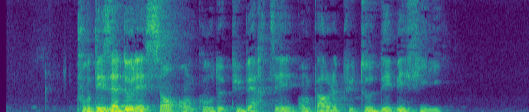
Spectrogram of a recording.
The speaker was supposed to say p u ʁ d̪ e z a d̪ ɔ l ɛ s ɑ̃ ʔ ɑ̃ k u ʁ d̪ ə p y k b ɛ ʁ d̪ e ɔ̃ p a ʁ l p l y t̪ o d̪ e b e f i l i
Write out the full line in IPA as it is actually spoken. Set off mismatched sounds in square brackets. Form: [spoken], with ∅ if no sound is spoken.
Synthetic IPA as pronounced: p u ʁ d̪ e z a d̪ ɔ l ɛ s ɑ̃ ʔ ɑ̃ k u ʁ d̪ ə p y [∅] b ɛ ʁ [t̪] e ɔ̃ p a ʁ l p l y t̪ o d̪ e b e f i l i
